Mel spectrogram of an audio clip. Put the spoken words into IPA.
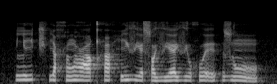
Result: l i t͡ʃʰ i ħ õ ʕ e qʰ i h i vʲ æ s ɒ vʲ æ vʲ u χʷ e | z õ

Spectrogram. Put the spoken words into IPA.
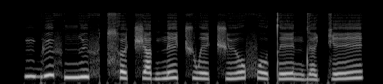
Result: m b y f ɲ y f t͡sʰ œ t͡ʃ a d n e t͡ʃ w e t͡ʃ y o̯ f o t̪ e n d ɛ c e

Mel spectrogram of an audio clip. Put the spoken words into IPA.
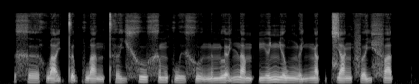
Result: x ə̤ː˨˩ h w a̰ː˧˨ j t̪ ə̰˧˨ w k w a˧˩ n t̪ʰ ə̤˨˩ j x u˧ x ə˧ m k w ɨ̤˨˩ x u˧˩ n ə˨˦ m l ə̰˧˥ j n a˧ m ʔ i˨˦ ə̯ ɲ ə˧ w ŋ ə˨˦ j ŋ a˦˥ t̚ t͡ɕ a˧ ŋ f ə˨˦ j f a˦˥ t̚

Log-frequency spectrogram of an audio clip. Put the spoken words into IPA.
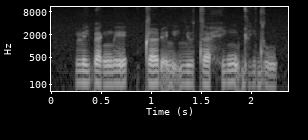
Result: ɭ i ɓ æ ŋ͡m e | t æ ɽ ḛ l ḭ lʲ u t æ h i ŋ ṵ ɖʱ i d u

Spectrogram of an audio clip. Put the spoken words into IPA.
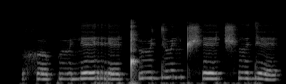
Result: x ɵ˨ p ʉ˨ n e˦ r e˨ ǃʼ ʉ˦ d ʉ˥ n t͡ʃʰ e˦ t͡ʃʰ ɨ˦ d e˨

